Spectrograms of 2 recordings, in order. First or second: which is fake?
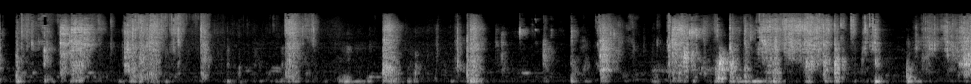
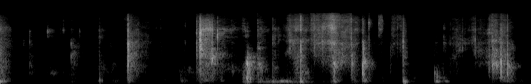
second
